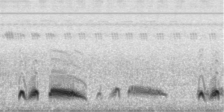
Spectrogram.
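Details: A spotted dove lure call: double short rising notes, a long falling coo, then a softer, lower-volume repeat of the phrase and the start of another. Quiet high ticking sounds underneath.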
